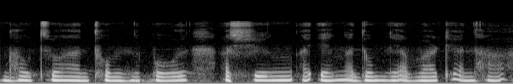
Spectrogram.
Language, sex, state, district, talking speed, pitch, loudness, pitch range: Mizo, female, Mizoram, Aizawl, 210 wpm, 185 Hz, -15 LUFS, 180-190 Hz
